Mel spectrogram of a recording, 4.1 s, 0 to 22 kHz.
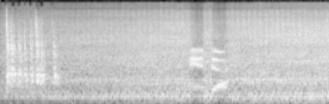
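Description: A 1967 VW bus engine idles with a steady, loud mechanical drone and whirring fan noise, while someone speaks briefly over it.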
